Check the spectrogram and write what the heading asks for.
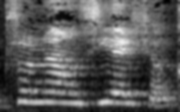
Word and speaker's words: pronunciation: Hay algunos angloparlantes incluso que dicen pronunciation. Pronunciation. Como si ahí estuviera escrito noun. Nombre, sustantivo, noun. Y no es pronunciation, es pronunciation. El mismo sonido de some y de money y de thumb que acabamos de ver.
